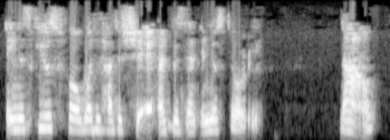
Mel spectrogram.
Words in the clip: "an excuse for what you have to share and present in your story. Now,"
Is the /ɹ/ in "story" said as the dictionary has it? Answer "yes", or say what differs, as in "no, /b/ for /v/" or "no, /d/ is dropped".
yes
